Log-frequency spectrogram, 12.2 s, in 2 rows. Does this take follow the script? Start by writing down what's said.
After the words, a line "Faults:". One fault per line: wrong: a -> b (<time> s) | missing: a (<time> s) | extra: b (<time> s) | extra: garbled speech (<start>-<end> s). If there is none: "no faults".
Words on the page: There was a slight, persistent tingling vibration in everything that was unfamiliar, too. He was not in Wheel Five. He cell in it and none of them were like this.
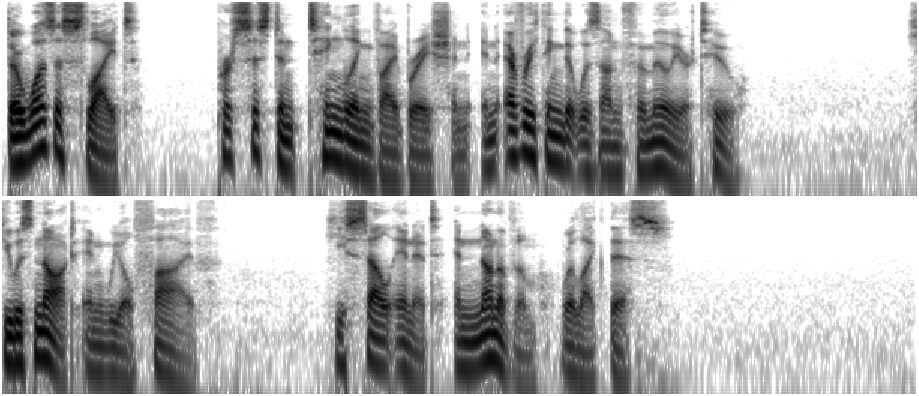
There was a slight, persistent tingling vibration in everything that was unfamiliar, too. He was not in Wheel Five. He cell in it and none of them were like this.
Faults:
no faults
